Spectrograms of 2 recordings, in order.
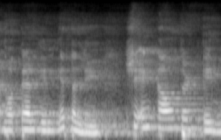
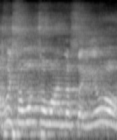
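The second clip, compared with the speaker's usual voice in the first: fed up; 8 semitones higher, faster than usual. Retold or imitated. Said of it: "nangyamot na si Sister Mila".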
